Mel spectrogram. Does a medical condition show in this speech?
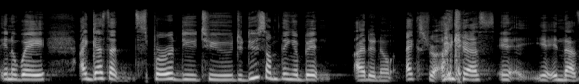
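No.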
